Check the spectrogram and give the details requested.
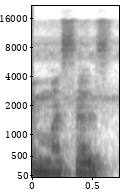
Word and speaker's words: muscle: उसी तरह से मानिए एग्जाम्पल में मसल्स, MUSCLE, यहाँ पे भी जो सी है वो चुपचाप रहती है, उसका उच्चारण बिल्कुल नहीं होता है।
